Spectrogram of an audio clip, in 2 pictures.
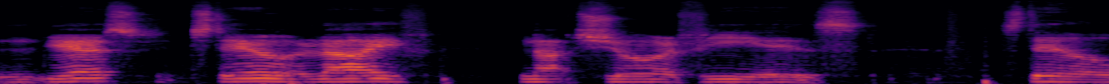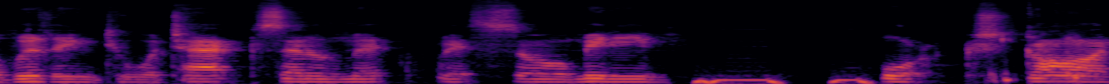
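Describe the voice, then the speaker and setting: A man's put-on character voice at medium pitch, very slow pace, long, frequent pauses. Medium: actual play. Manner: broken, clipped speech with hums.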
